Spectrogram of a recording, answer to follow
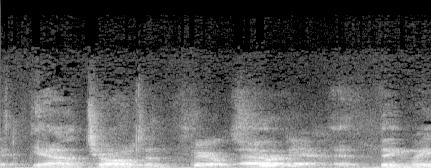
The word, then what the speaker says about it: Charleton: Yeah, Charleton.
